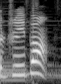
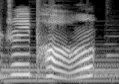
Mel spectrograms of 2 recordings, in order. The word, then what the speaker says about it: 追捧: 尼尔狗的纸钞上印有猫的图案，因为稀有可爱而备受游客追棒啊追捧。哎呀，我咋读成棒了呢？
